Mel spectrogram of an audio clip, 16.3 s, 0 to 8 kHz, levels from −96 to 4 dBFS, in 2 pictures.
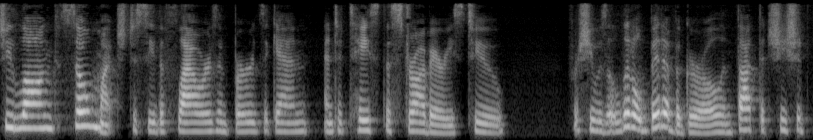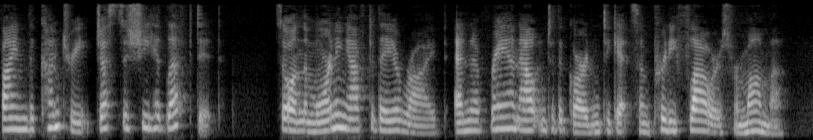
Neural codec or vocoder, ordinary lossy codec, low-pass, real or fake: codec, 16 kHz, 0.4 kbps, LongCat-Audio-Codec; MP3, 48 kbps; 7.2 kHz; fake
